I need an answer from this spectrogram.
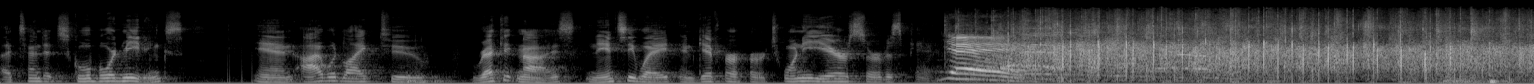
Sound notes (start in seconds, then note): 9.5 audience clapping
